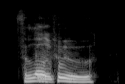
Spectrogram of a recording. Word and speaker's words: Philippou: Thompson for Spider-Man Across the Spider-Verse, Danny and Michael Bilopi, I don't know how you say that. – There's no I. – Philippou for Talk to Me.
